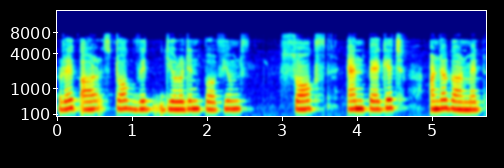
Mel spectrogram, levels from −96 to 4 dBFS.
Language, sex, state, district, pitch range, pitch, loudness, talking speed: English, female, Arunachal Pradesh, Lower Dibang Valley, 235-250 Hz, 240 Hz, -14 LUFS, 115 wpm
